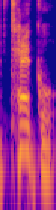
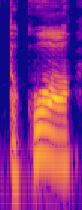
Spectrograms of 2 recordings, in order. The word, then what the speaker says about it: tekel: They received the message, a tekel, or tequal. The real way you pronounce it is tequal, which means to find deficient or wanting, which is lacking.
